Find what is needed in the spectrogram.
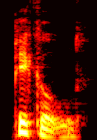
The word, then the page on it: pickled: Australian English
